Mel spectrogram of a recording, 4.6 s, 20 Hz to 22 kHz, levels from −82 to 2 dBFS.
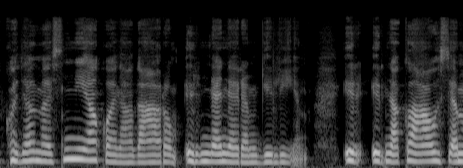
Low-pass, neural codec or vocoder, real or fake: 14.4 kHz; codec, 44.1 kHz, 7.8 kbps, DAC; fake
